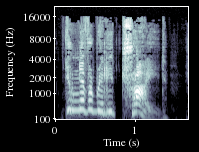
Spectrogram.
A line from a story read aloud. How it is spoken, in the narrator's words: she said hotly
